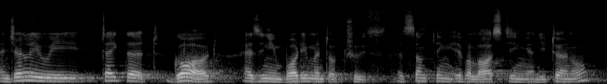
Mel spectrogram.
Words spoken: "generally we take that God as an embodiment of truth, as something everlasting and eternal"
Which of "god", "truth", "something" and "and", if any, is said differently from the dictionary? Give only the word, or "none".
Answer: none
